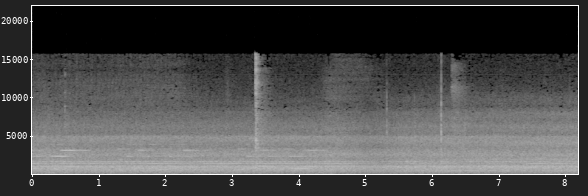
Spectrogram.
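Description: Hokuriku Shinkansen E7/W7-series train standing at a platform, a steady hum and hiss with faint steady tones, as the platform screen door closes beside it; a single sharp click sounds about three seconds in. Near the end the train begins to pull out.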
